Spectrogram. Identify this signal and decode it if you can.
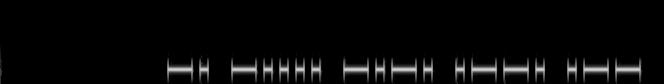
Morse code, heard as a keyed tone, about 16 wpm, 700 Hz. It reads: N6CPW
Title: USA Call Signs - 5 Characters - Repeated 2x - 15wpm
